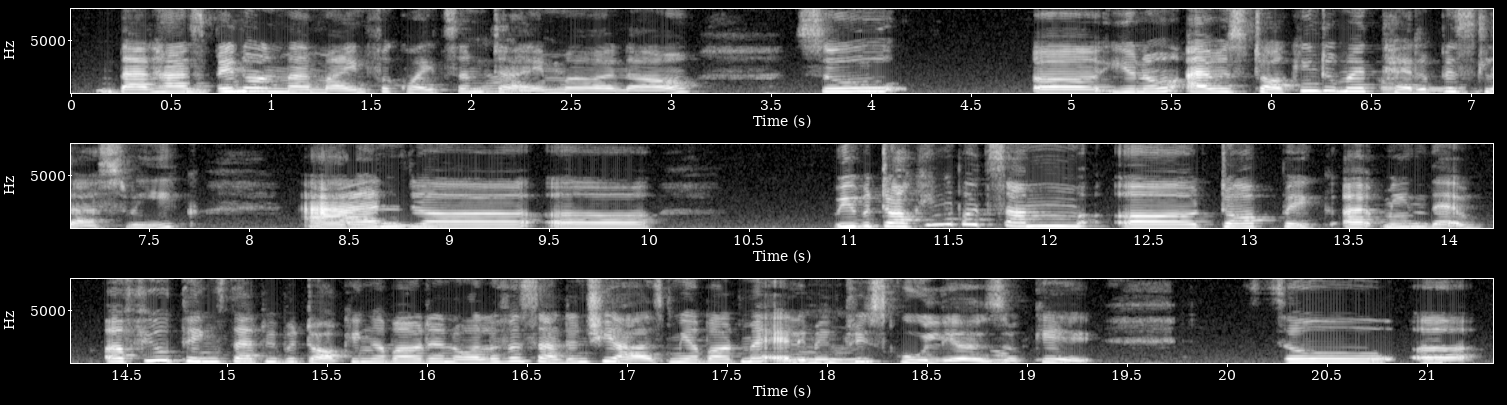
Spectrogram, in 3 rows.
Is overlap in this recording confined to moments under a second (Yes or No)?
Yes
